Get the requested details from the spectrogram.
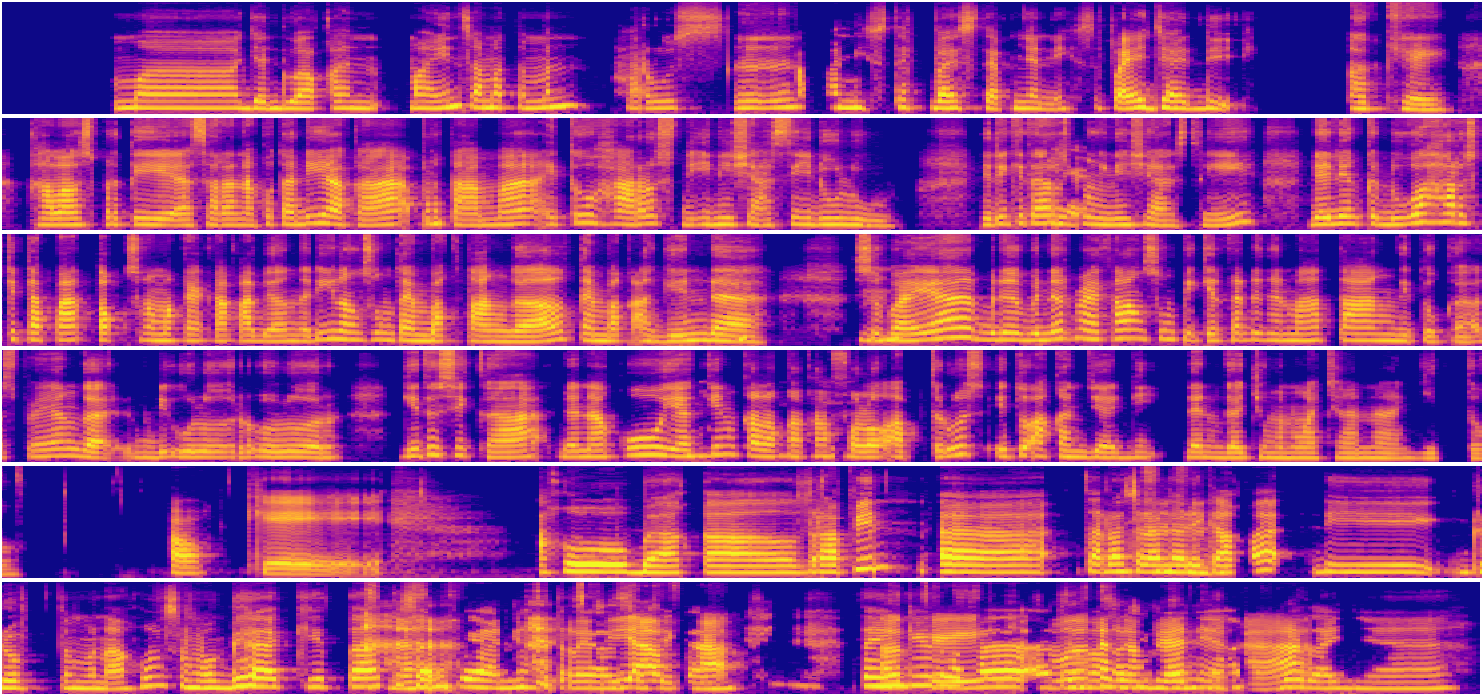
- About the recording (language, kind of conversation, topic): Indonesian, podcast, Bagaimana kamu menjaga agar ide tidak hanya berhenti sebagai wacana?
- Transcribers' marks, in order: in English: "step by step-nya"; other background noise; in English: "follow up"; chuckle; laugh; in English: "Thank you"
